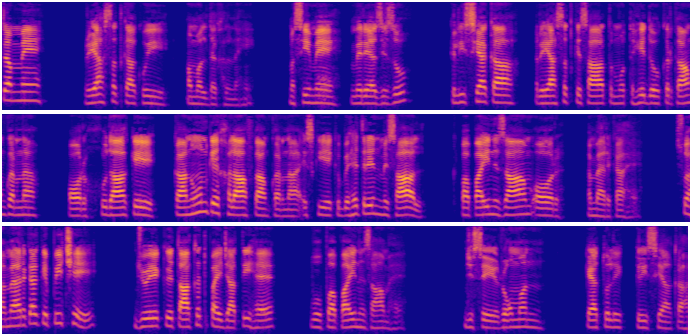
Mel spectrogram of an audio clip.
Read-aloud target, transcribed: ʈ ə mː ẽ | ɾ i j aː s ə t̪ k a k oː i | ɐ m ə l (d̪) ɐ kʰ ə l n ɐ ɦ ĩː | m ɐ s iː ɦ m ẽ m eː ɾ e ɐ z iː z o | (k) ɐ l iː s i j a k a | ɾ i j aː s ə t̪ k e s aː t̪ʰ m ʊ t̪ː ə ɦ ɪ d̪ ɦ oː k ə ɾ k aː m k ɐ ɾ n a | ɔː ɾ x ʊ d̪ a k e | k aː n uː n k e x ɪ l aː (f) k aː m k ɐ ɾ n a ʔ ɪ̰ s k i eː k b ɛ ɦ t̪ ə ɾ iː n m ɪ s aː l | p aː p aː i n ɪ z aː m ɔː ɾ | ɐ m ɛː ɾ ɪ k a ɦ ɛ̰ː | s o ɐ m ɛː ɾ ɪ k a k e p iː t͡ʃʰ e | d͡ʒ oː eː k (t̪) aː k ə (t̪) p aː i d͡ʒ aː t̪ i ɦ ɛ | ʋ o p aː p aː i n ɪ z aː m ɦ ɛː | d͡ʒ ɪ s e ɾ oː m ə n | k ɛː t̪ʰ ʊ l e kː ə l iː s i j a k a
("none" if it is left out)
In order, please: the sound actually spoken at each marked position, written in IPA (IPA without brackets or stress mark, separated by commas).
d̪, k, f, t̪, t̪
